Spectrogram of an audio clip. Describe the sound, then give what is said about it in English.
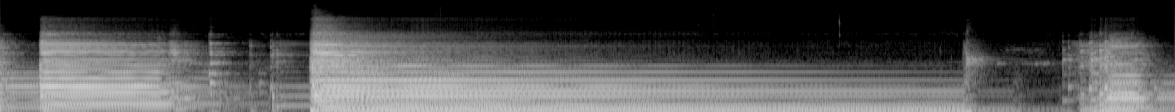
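An electric guitar plays through a slightly distorting amp: a few short notes, then a chord that rings out for about three seconds with a gritty edge before more picking starts. “I put the amp so that it slightly distorts. Not much on single notes, but when playing two or three notes, you get some clear distortion.”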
